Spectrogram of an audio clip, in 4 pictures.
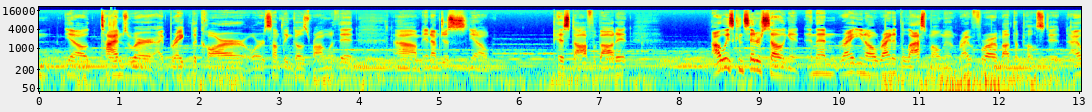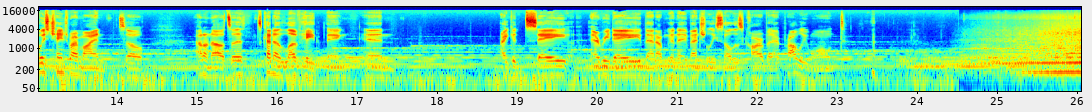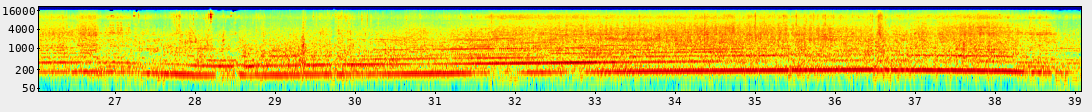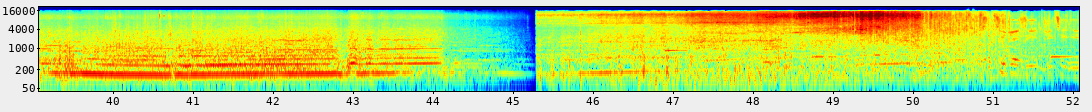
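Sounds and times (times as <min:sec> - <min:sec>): quieter car sound: 0:22.0 - 0:52.0
car engine at high revs: 0:24.5 - 0:52.0.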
